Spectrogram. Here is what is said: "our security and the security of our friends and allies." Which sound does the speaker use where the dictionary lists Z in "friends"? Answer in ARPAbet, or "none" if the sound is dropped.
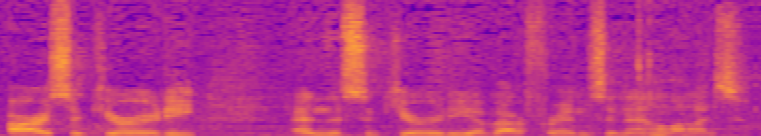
Z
